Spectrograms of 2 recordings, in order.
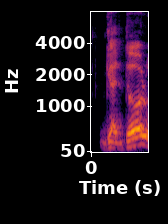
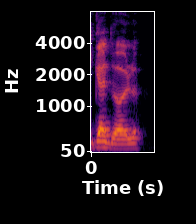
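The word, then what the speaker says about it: גדול: Gadol, on dit gadol, alors qu'on devrait dire gado et gedola.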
